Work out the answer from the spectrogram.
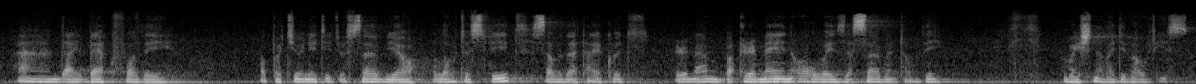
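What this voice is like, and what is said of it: Strong non-native English accent. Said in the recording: “if my accent is too bad and hardly understandable”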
